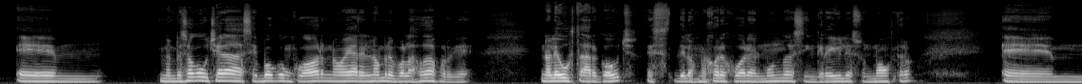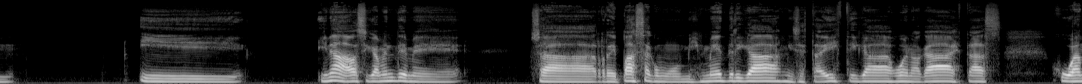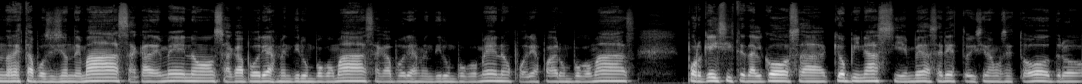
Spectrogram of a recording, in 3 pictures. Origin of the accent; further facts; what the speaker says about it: Argentina; soy el, segundo argentino en la historia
